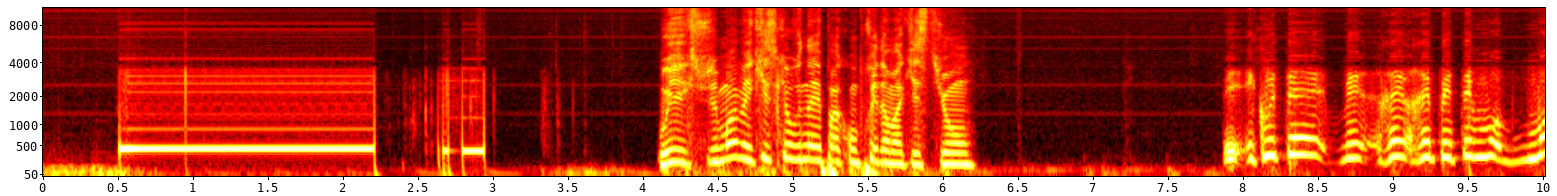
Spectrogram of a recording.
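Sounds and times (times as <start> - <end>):
long steady telephone tone during a phone call: 0.5 - 3.0
speech: 4.2 - 6.3, 7.9 - 9.9.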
